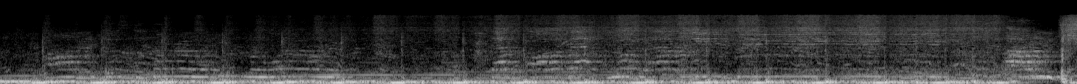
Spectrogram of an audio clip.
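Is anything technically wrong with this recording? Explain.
No, nothing technically wrong can be heard here.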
